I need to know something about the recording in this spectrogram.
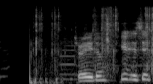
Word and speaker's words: dreidel: Oh yeah, the droidal. Yeah, it's like, come on. Is this not a droid? I mean, is that not how you say it? Dreidel.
